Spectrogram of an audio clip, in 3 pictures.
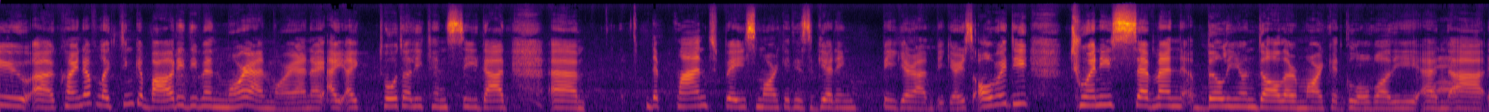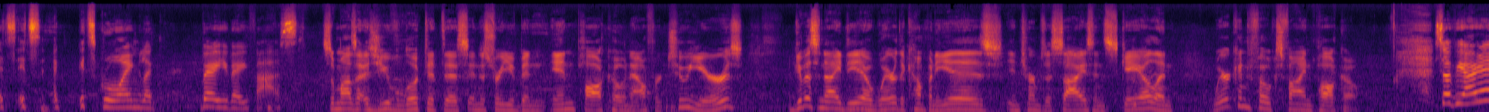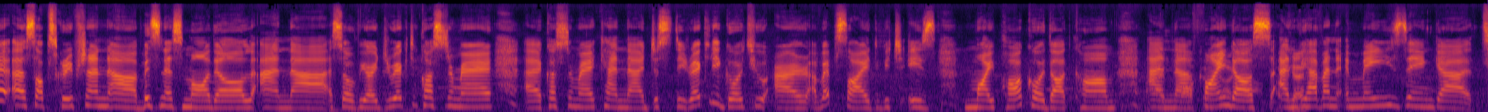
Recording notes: during the Rally Innovation Conference in Indianapolis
